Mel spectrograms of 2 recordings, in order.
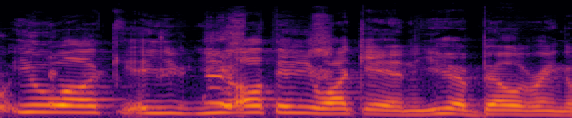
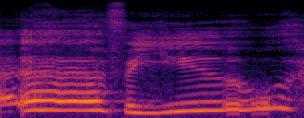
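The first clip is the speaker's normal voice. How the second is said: much higher, very slow drawn-out pause; sly shopkeeper; 4 dB louder, much slower than usual. Acted. Shopkeeper pricing glasses for the fae customers, slow and sly. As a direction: savour the price before naming it.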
